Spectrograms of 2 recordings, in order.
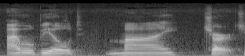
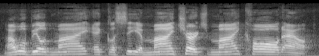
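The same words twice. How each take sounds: First: I will build, my, church, each word set apart by pauses; slow, spaced words to let it land; deliberate, spaced-out emphasis. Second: Louder, higher preaching with my punched hard; forceful proclamation. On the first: Slow emphatic scripture quote. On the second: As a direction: proclaim it to the congregation. Proclaims Jesus' words. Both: Acted.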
